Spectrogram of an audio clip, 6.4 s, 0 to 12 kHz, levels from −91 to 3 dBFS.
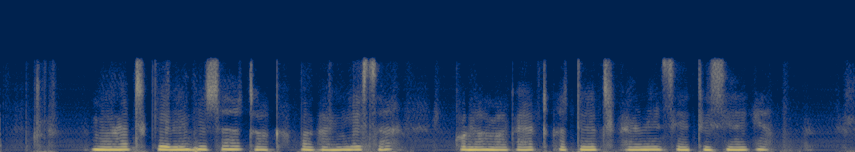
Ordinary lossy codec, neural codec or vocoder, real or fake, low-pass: none; codec, 16 kHz, 1 kbps, FreqCodec, smaller model; fake; 7.2 kHz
